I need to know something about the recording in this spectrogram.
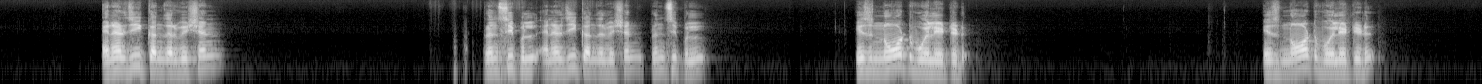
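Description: A young man speaks calmly into a close microphone, in short phrases with pauses.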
